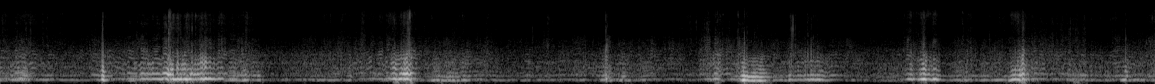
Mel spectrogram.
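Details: Inside a honey bee hive: continuous buzzing drone with bright overtones, punctuated by short sharp clicks and bursts of louder buzzing every second or two.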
